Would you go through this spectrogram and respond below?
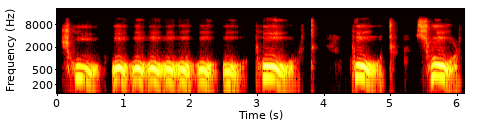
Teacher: Jadi dia bukan panjang sih, tapi dia lebih dalam, lebih bulat gitu ibaratnya.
